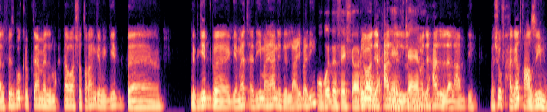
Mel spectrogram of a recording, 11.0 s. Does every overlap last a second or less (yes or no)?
no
